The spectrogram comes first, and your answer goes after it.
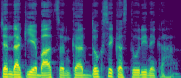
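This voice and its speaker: A man's voice: on the low side, fairly even intonation, fairly quick, darkish tone, dry recording, studio quality. A man reading a scripted moral story as its narrator, with music behind him.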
